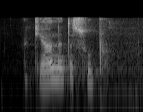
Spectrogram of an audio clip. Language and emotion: Russian, neutral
